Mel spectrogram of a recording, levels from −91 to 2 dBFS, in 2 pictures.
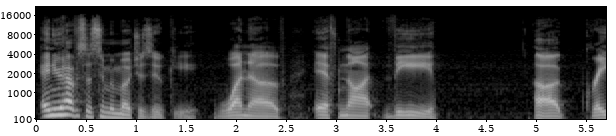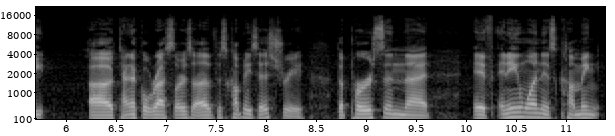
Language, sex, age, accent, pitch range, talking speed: English, male, 20-39, American, 95-135 Hz, 135 wpm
